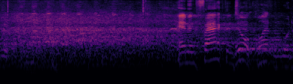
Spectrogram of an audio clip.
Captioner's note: laughter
